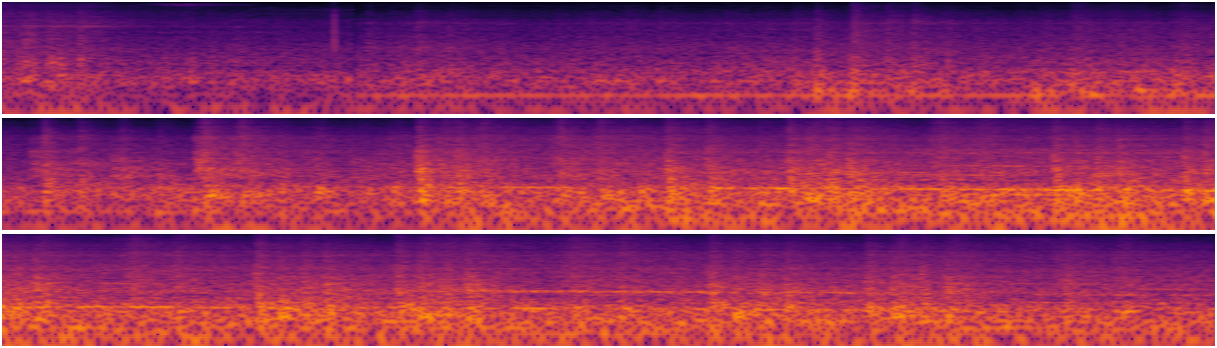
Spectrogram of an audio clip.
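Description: Kintetsu electric train rolling along the platform track, its wheels clattering over rail joints and points, growing louder from about six seconds in, with a faint steady whine underneath.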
